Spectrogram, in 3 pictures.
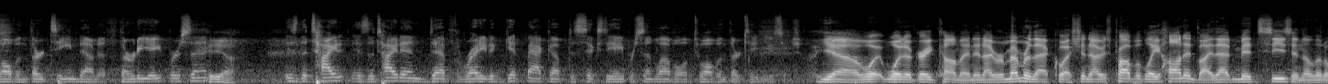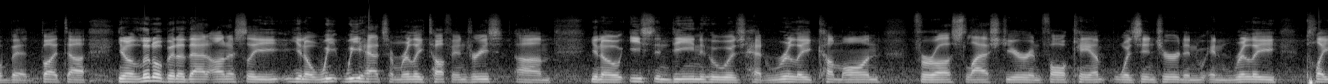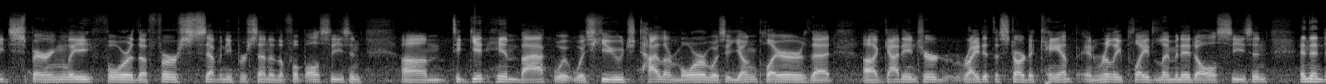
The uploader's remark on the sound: press conference at Big 12 Football Media Days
